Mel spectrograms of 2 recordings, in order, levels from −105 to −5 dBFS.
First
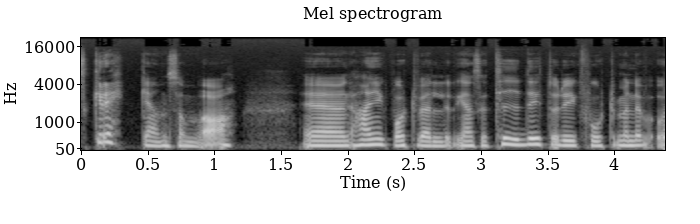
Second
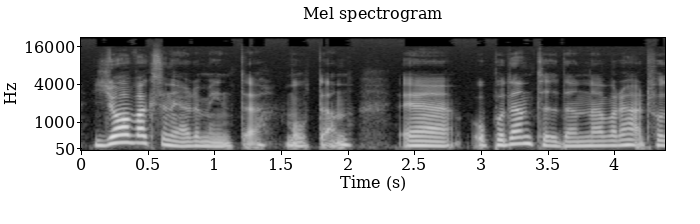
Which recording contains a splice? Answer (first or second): first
